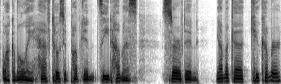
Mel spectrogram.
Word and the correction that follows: jicama: Did I say that right? – No, jicama. – Oh, jicama, jicama. hickama Jicama cucumber, tortilla chips, chipotle salsa, and tomatilla salsa contain seeds, y'all.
